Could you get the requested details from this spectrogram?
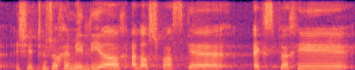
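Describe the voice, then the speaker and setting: Amid noticeable background noise, a woman speaks at a fairly slow pace with monotone, flat intonation. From New Brunswick, Canada. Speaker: young writer, prize winner. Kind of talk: interview answers. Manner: hesitant, many fillers.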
